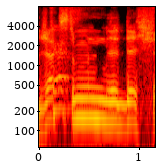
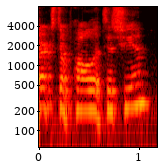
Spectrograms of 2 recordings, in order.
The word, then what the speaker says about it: juxtaposition: Though Leodel pronounces that word completely wrong. It's a juxtaposition. Juxtapolitician?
